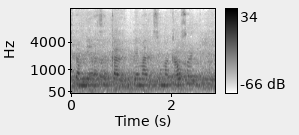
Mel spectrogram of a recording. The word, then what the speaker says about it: sumak kawsay: Bueno, hablar del summa causa, primero hay que corregir el tilde de la porque es como un insulto para la nacionalidad del pueblo cuando decimos summa causa, entonces la pronunciación correcta es el causa, summa causa.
